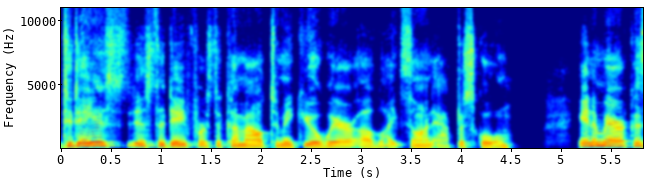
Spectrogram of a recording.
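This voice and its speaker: A woman, a club director, giving a brisk and eager presentation at a city commission meeting. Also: lowish voice, darkish tone, no echo, studio quality.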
